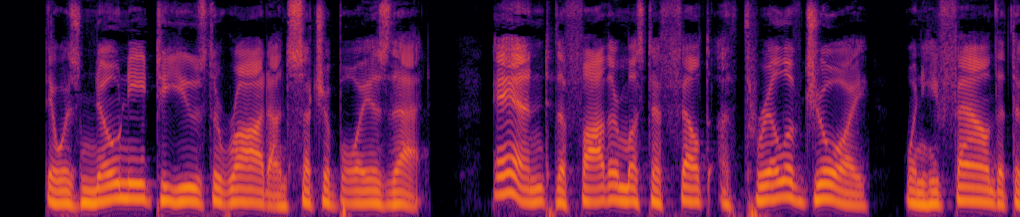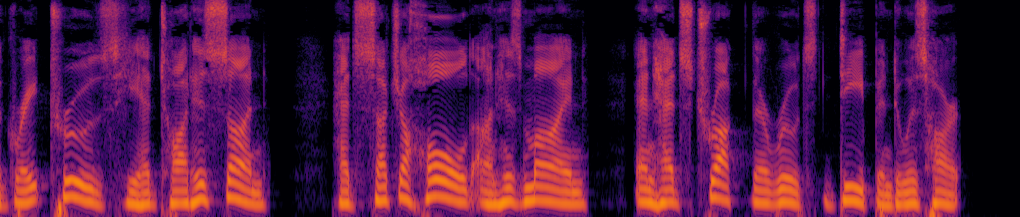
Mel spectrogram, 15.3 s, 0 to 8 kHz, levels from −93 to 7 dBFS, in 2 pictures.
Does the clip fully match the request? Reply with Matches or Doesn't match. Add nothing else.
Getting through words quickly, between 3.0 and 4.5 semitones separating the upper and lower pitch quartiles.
Matches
